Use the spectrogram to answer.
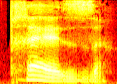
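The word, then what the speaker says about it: treize: Then now if you combine this E and E, you get the sound E, really open. 13, 13. Final E, as usual, not pronounced.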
